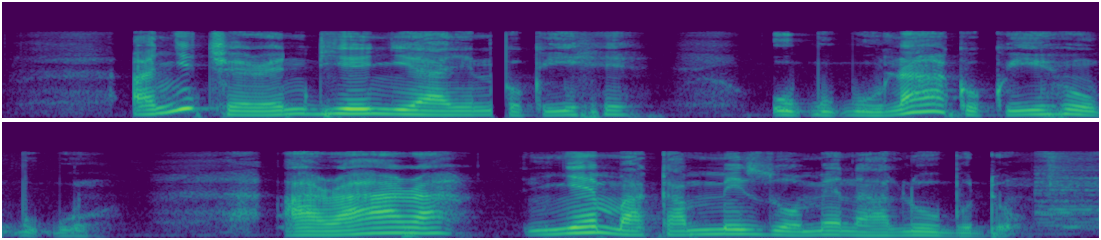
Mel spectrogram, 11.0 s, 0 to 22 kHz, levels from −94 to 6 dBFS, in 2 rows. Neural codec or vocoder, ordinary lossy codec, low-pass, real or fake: none; none; none; real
